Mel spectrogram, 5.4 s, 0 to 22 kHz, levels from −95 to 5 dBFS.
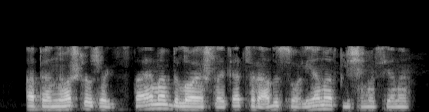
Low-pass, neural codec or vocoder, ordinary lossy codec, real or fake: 7.2 kHz; none; AAC, 16 kbps; real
